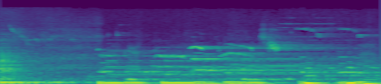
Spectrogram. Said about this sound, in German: Ich habe quasi eine Aufnahme eines Vogels und jedes Mal, wenn der einen Sound von sich gibt, dann sieht man einen Wellenausschlag.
